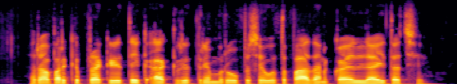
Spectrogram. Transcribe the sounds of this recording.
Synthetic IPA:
ɾəbəɾkepɾakɾit̪ikakɾit̪ɾimɾupseut̪pad̪ənkəjld͡ʒajt̪ət͡ʃʰi

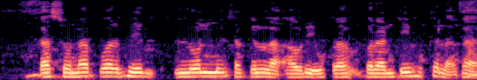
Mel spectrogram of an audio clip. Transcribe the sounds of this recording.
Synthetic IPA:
kasonapəɾbʱi | lonmilsəkelːaʔaʊɾiukɾaɡəɾaɳʈiɦokelaka

